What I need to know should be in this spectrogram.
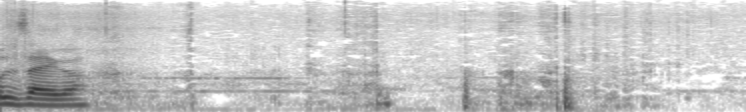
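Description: A blade scrapes and clicks against hard plastic.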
